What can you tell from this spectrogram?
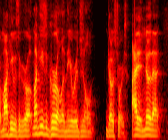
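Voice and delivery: ordinary talk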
